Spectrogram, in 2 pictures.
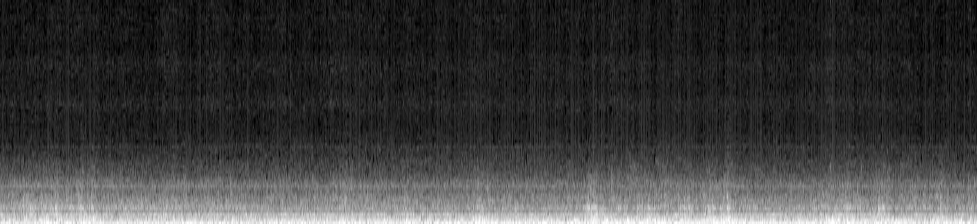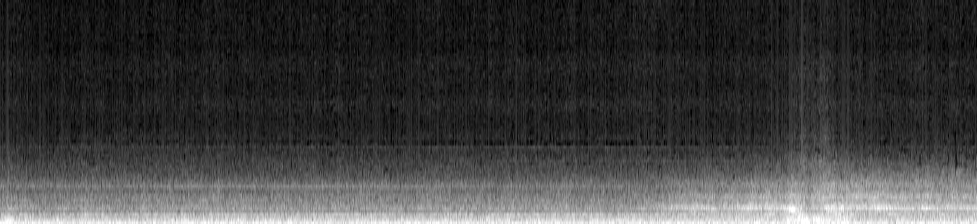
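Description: Electric passenger train running at speed, heard from inside the driver's cab: a steady low hum over the rumble of wheels on rail. Near the end, as it runs into a steel truss bridge, the sound grows a little louder and a higher ringing tone joins in.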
